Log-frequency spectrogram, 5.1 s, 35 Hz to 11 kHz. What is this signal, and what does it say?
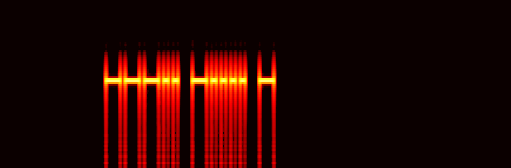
Morse code, heard as a keyed tone, about 25 wpm, 700 Hz. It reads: 86T
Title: Common Cut Numbers - 3-Digit 25wpm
